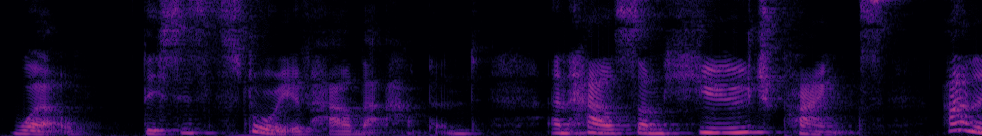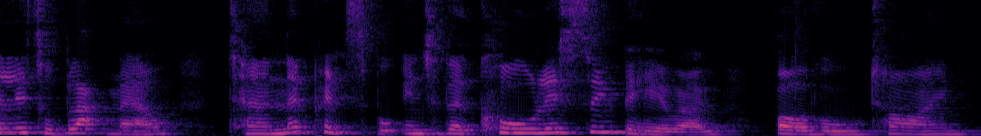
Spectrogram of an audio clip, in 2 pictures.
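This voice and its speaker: A woman with a fairly high, very lively voice reads a story to young children. She is expressive and chatty, turning to her listeners with questions. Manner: animated, asks listeners questions.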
